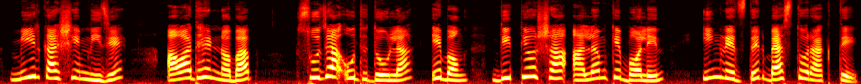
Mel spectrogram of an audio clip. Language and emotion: Bengali, neutral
